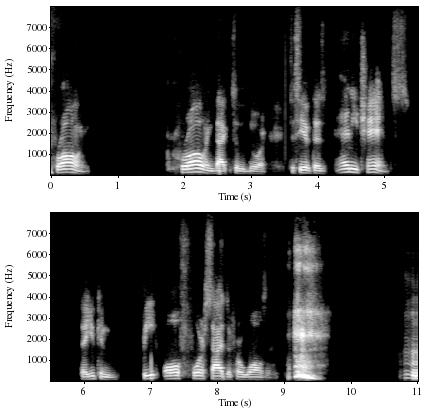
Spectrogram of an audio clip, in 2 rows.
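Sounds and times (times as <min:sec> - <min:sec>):
speech: 0:00.1 - 0:00.6, 0:02.0 - 0:05.4, 0:06.0 - 0:09.7
cough: 0:09.1 - 0:09.8.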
